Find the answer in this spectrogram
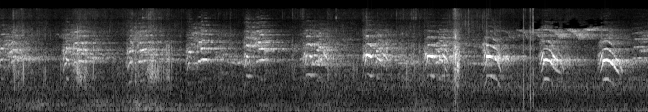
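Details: Red-shouldered Hawks near their nest in a Connecticut Audubon woodland sanctuary, agitated, giving harsh, repeated, slightly downslurred screams, nearly two per second, with faint chirps from other birds and a low rumble of outdoor noise.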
